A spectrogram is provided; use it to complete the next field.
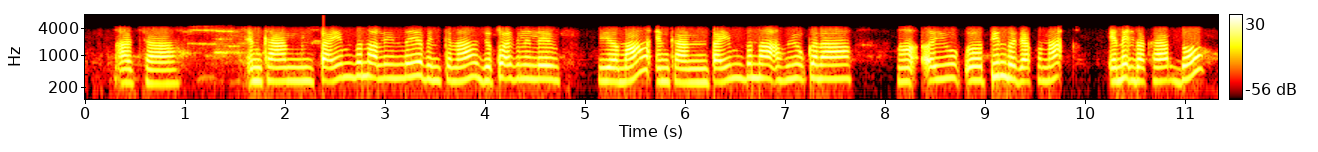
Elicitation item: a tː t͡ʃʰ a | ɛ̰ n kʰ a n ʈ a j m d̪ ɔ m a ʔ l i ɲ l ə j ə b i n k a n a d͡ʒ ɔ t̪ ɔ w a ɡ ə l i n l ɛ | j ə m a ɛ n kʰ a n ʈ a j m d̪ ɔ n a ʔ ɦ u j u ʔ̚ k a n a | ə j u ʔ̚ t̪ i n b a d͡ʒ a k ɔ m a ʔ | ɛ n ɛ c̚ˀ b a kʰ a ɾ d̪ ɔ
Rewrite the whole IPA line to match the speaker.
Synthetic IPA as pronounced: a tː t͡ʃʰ a | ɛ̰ n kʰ a n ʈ a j m d̪ ɔ n a ʔ l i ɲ l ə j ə b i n k a n a d͡ʒ ɔ t̪ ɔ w a ɡ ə l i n l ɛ | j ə m a ɛ n kʰ a n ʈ a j m d̪ ɔ n a ʔ ɦ u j u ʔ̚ k a n a | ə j u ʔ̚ t̪ i n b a d͡ʒ a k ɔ n a ʔ | ɛ n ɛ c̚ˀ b a kʰ a ɾ d̪ ɔ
